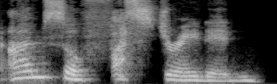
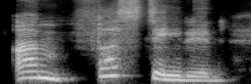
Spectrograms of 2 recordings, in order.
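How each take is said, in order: First: Said in the usual way. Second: Fustated said without the first r, slowly; mispronounced frustrated. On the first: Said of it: "one of my students who said". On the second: Retold or imitated. Student mispronouncing fustated, slow. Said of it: "the word you're trying to say is frustrated".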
